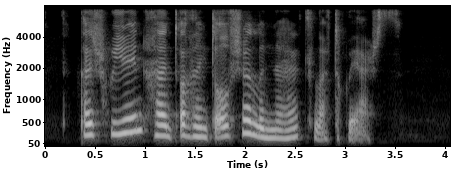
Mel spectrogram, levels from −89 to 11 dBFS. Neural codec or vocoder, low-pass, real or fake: autoencoder, 22.05 kHz, a latent of 192 numbers a frame, VITS, trained on one speaker; 7.2 kHz; fake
